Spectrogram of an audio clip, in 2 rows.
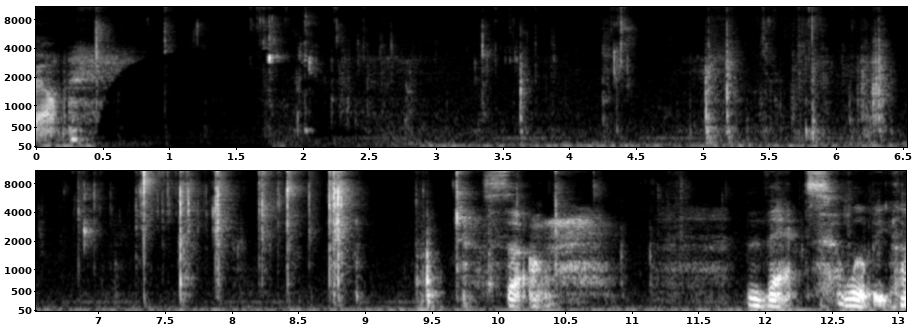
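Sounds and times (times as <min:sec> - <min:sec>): shellfish shells cracking by hand: 0:05.7 - 0:09.8.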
